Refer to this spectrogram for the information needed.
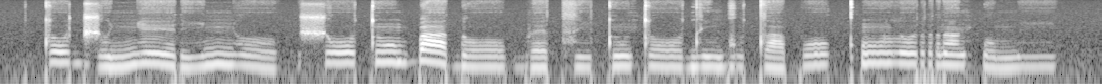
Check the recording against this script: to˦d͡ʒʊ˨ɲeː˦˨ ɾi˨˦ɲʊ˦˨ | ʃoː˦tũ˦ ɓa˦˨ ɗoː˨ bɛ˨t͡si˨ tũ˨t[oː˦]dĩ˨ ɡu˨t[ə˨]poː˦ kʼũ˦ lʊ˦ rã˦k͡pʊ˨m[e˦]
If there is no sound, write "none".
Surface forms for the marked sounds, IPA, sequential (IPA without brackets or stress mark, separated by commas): oː˨, a˨, i˦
